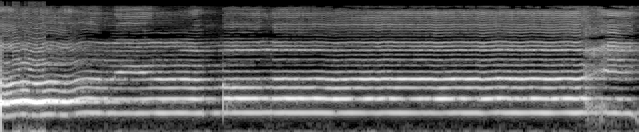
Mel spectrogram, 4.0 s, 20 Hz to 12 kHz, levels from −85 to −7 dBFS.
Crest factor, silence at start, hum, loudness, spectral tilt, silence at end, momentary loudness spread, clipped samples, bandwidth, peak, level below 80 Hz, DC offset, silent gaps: 12 dB; 0 s; none; -13 LUFS; 0.5 dB/octave; 0 s; 9 LU; 0.8%; 11 kHz; 0 dBFS; -58 dBFS; under 0.1%; none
